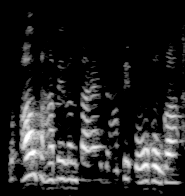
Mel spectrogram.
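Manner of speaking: normal talking voice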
